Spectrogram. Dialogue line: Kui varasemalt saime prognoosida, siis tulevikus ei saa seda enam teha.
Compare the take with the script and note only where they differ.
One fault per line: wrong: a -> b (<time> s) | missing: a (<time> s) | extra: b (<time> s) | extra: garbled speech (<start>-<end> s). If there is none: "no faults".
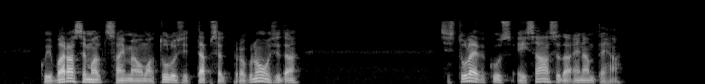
extra: oma tulusid täpselt (1.4 s)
